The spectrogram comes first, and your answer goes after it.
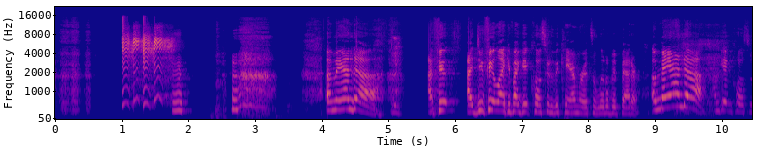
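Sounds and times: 
squeaky donut toy squeaking: 1.0s - 2.0s
speech: 1.8s - 3.2s, 4.1s - 10.4s.

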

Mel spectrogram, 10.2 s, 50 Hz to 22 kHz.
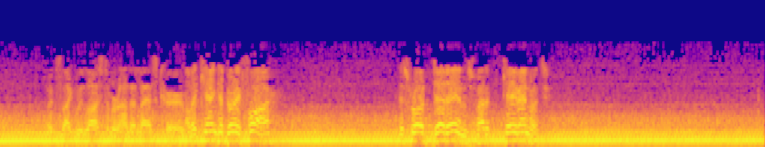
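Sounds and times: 
car engine humming steadily while driving: 0.0s - 10.2s
speech: 0.8s - 4.2s, 5.4s - 7.8s.

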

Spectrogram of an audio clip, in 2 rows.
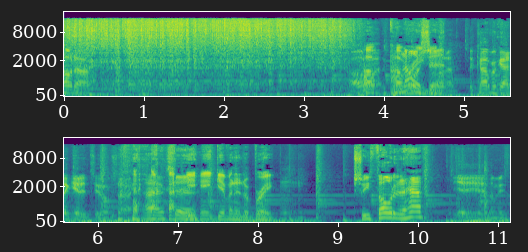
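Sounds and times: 
blender motor running: 0.0s - 3.7s
speech: 3.6s - 8.6s, 9.3s - 11.1s
laughter: 6.2s - 7.6s.

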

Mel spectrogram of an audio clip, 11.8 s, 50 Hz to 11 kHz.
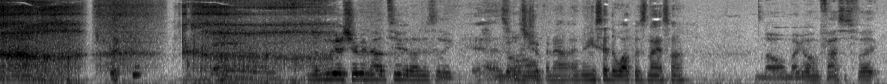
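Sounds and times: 
person imitating snoring: 0.0s - 4.6s
speech: 4.6s - 9.3s, 10.1s - 11.8s.

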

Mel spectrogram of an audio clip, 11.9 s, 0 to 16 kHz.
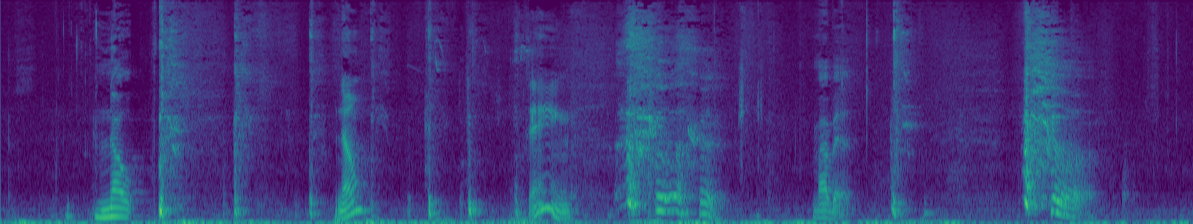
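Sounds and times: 
speech: 1.0s - 1.4s, 3.4s - 4.4s, 5.3s - 5.8s, 6.6s - 7.3s, 8.1s - 9.1s, 10.5s - 11.0s
throat clearing: 1.5s - 4.9s, 8.9s - 9.3s, 10.2s - 11.0s
person coughing: 1.6s - 4.6s, 6.2s - 7.3s, 8.9s - 9.3s, 10.2s - 11.0s.

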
